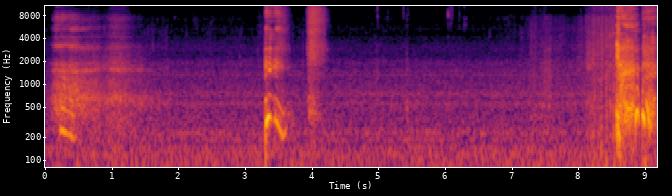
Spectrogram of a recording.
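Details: Coughing fit during a cold lasting a couple of weeks: scattered harsh cough bursts with shaky, breathy gasps between them, ending in a quick cluster of coughs, near the end of a fit close to an hour long.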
